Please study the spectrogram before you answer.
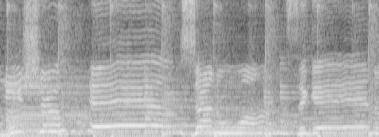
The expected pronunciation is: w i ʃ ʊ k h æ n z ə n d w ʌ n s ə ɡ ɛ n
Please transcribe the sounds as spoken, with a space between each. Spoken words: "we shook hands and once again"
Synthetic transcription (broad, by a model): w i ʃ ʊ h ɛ l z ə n w ʌ n s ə ɡ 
